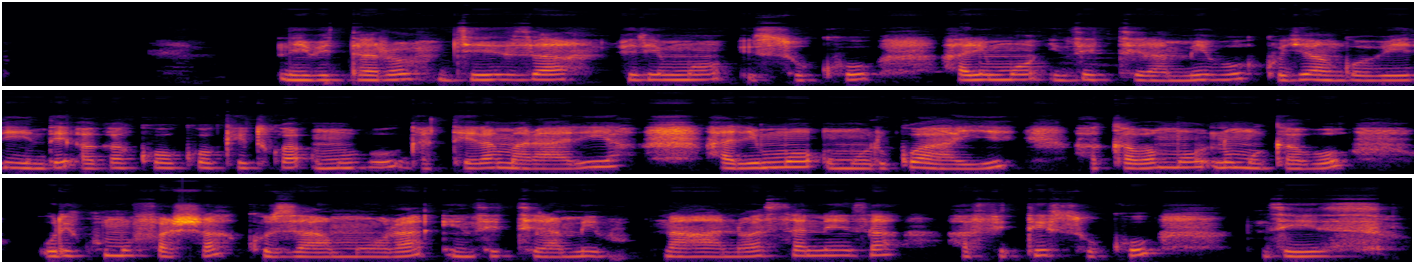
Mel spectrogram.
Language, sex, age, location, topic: Kinyarwanda, female, 18-24, Huye, health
